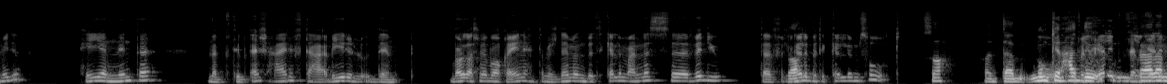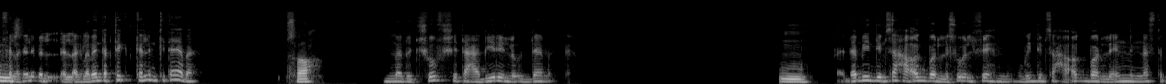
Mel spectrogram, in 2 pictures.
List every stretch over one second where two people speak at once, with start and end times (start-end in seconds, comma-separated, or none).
10.4-11.9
